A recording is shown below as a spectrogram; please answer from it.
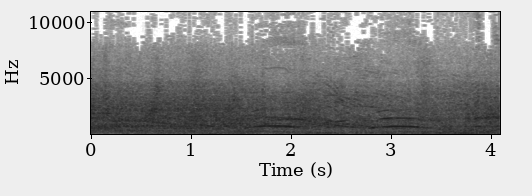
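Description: A field of Strictly Stock race car engines running together at a short oval, loud and steady, with several engine notes rising and falling in pitch as the cars rev and go by.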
